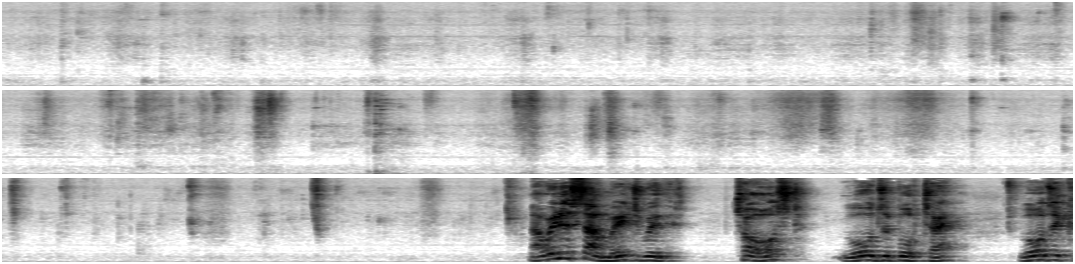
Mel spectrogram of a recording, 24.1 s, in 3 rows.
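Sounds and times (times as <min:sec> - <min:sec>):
wet chewing and lip smacks: 0:00.0 - 0:11.3, 0:14.4 - 0:20.0.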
